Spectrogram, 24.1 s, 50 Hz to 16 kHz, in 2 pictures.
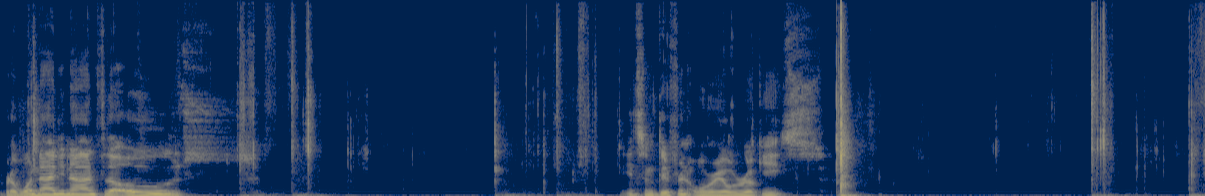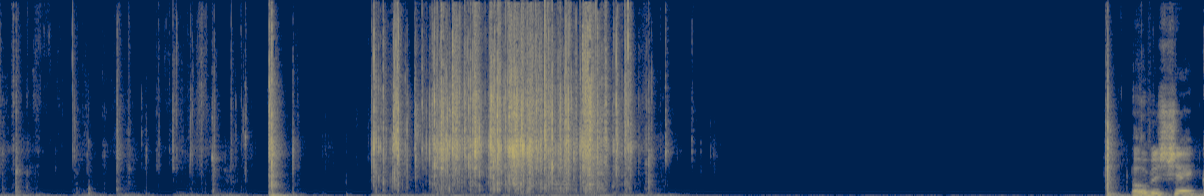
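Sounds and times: wrapper crinkling: 0:15.8 - 0:18.8
wrapper snaps: 0:15.8 - 0:18.8
wrapper tearing open: 0:15.8 - 0:18.8.

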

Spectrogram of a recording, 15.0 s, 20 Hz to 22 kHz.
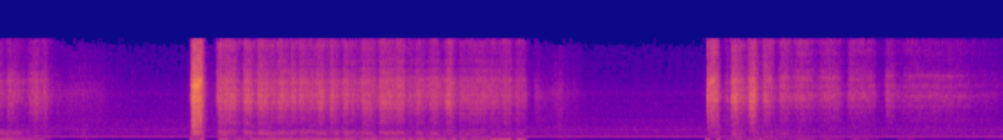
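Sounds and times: man moaning hum: 0:10.8 - 0:15.0.

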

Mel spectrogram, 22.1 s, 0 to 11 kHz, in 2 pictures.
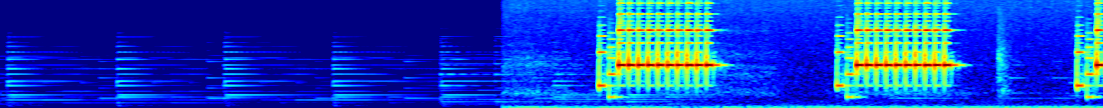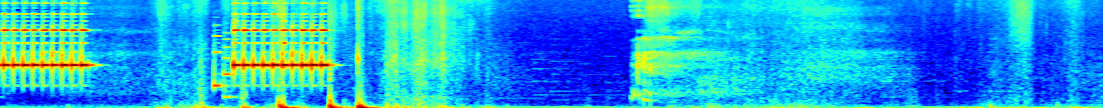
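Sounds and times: phone ringtone trilling: 0:06.0 - 0:07.3, 0:08.4 - 0:09.7, 0:10.8 - 0:12.1, 0:13.2 - 0:14.5
rustling: 0:11.1 - 0:16.4, 0:18.0 - 0:22.0
dull thumps on bed: 0:12.6 - 0:16.0.

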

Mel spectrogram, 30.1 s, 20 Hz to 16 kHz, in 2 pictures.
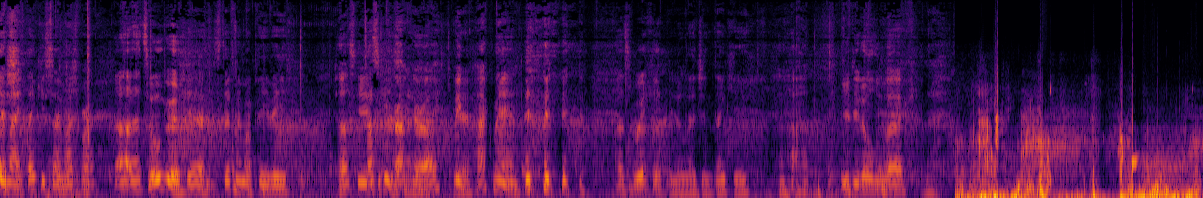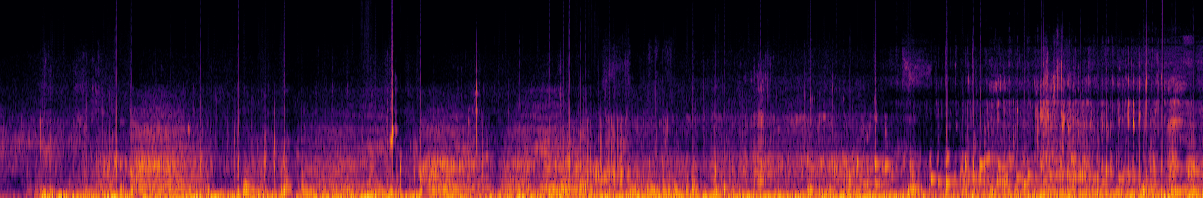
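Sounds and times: underwater rushing and gurgling: 0:11.9 - 0:30.0.

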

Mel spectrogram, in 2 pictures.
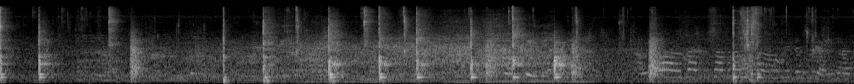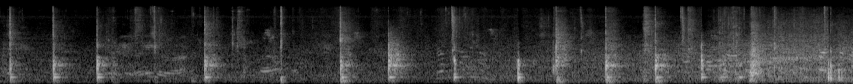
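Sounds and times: cleaver chopping on block: 0:00.0 - 0:00.6, 0:02.2 - 0:05.9, 0:08.6 - 0:17.0.

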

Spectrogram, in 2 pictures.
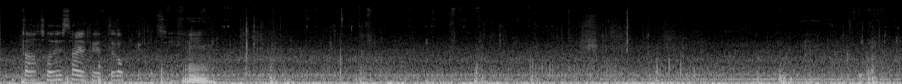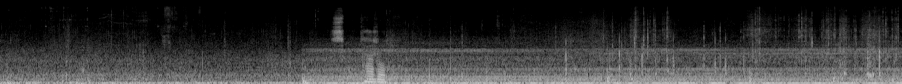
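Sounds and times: faint low hum: 0:00.0 - 0:18.0
sea water washing against boat: 0:00.0 - 0:18.0
wind rumbling on microphone: 0:00.0 - 0:18.0.

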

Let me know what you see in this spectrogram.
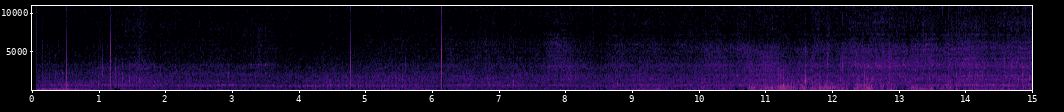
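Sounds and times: motorcycle engine running low: 0:00.1 - 0:15.0
light ticks: 0:05.7 - 0:06.2.

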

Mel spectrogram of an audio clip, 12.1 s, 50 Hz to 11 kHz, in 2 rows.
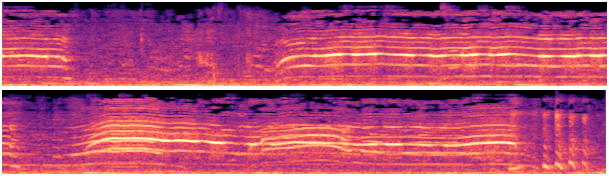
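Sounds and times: cat yowling: 0:00.0 - 0:00.8, 0:02.8 - 0:11.3.

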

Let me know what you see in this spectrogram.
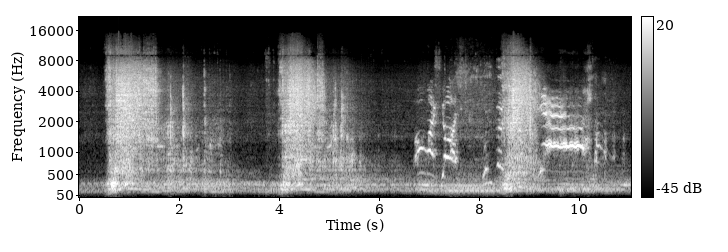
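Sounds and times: engine revving: 0:00.0 - 0:03.1, 0:03.7 - 0:10.9
engine idling: 0:00.0 - 0:11.0
exhaust pops: 0:03.9 - 0:06.0.

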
